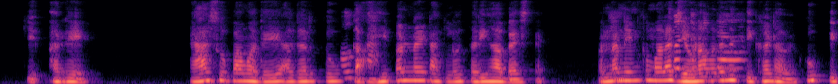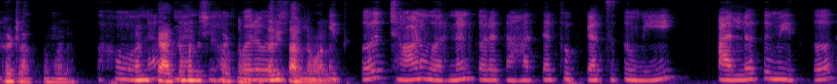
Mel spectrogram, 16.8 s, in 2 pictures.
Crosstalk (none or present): present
